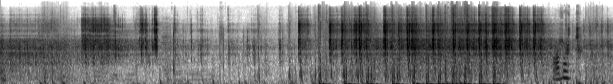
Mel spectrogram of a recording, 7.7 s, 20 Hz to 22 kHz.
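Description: Gunfire rattles in the mobile shooter Standoff 2, with bursts of rapid automatic shots and single cracks over footsteps and game noise, growing denser toward the end.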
